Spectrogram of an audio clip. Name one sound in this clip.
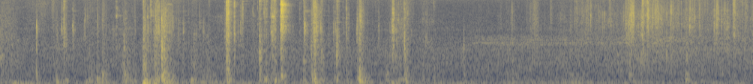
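Metal latches on a case click open.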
